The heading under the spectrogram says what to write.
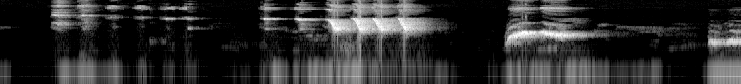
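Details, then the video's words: White-rumped shama, a fighter bird in full song material: high thin chips and whistles, then a burst of rapid buzzy notes, a loud rich rising-falling whistle, and a lower whistled phrase at the end. "burung murai batu fighter full materi"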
